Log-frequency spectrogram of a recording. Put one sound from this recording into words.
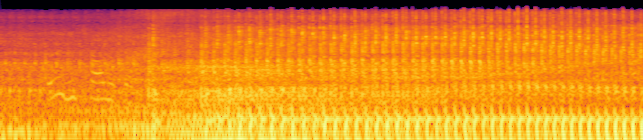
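A motorized cart's engine chugs loudly nearby.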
